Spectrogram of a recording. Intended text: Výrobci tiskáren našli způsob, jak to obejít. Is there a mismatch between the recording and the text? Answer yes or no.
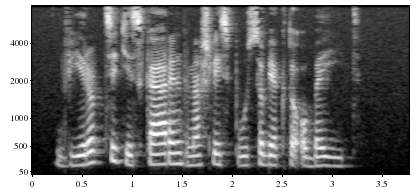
no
